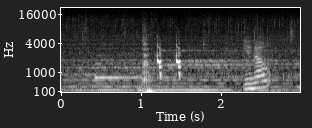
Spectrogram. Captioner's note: car alarm chirping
